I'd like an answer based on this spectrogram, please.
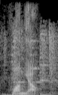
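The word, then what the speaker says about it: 黄油: Huangyao. Huangyao, oops. It's butter. I'm using butter in Huangyao. That's the way to pronounce them.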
